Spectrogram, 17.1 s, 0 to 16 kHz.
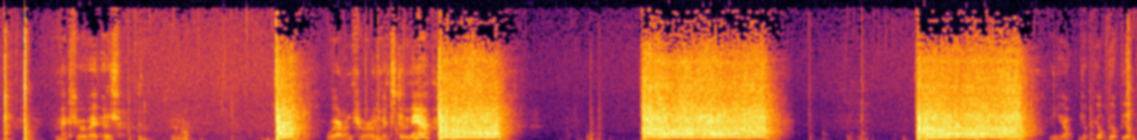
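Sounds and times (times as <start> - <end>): stick blender motor humming: 4.1 - 4.7, 6.6 - 7.8, 9.6 - 11.8, 13.8 - 15.6.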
